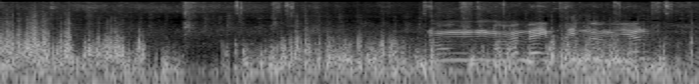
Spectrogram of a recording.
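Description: Wind buffeting a handheld phone's microphone while walking, with footsteps on paving. A brief wavering pitched sound comes in about three seconds in.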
